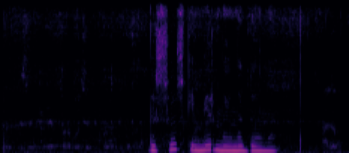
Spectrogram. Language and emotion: Russian, sad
